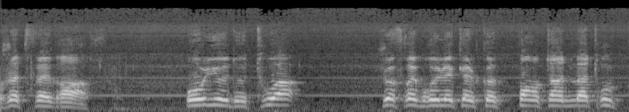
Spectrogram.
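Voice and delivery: bluster, then bellow for the guards; gruff Mangefeu. Acted. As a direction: showman summoning his gendarmes.

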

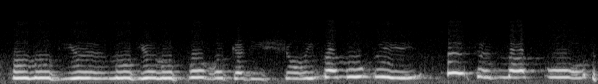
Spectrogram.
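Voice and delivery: put-on high, slow, tearful child's wail; pleurs d'enfant. A narrator's reading. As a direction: lament through tears, slowly. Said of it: "pleurant toujours". (enfant qui se lamente en pleurant, aigu et lent)

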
